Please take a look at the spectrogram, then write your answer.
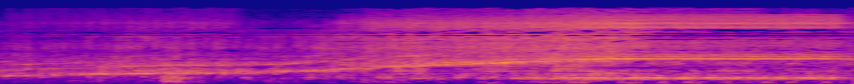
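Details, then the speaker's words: Lathe spindle on a homemade electronic clutch-handle speed control, spinning up to full speed: whine climbs smoothly to a steady hum; chuck key holes rattle at low speed; normal spindle run. "most of the noise you can hear there is the Chuck key holes rattling around they seem to rattle when it goes slowly"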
